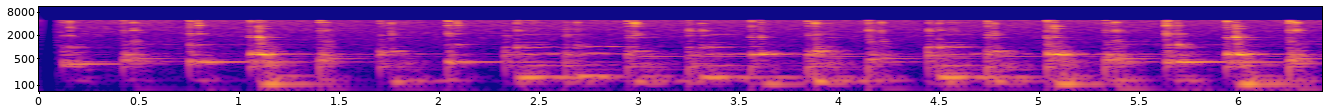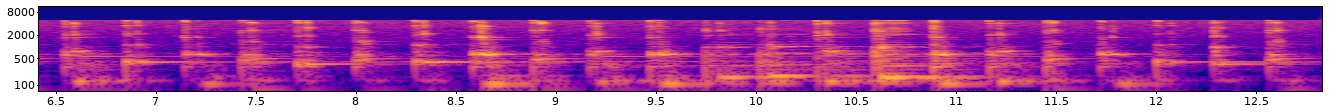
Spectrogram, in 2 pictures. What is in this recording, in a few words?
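marimba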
